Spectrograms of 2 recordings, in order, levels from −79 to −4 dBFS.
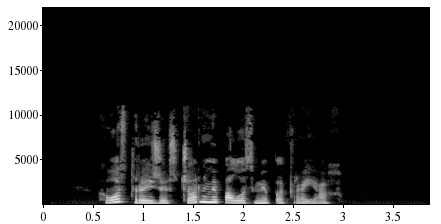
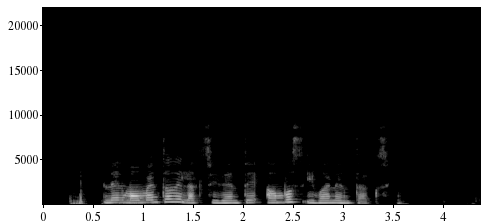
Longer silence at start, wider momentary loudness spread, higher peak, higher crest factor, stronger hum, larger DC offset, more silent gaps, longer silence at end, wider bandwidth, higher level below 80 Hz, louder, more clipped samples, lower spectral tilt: first, 0.55 s vs 0.25 s; second, 11 LU vs 17 LU; first, -4 dBFS vs -14 dBFS; about the same, 18 dB vs 20 dB; neither; neither; neither; first, 1 s vs 0.75 s; first, 11.5 kHz vs 9.2 kHz; second, -72 dBFS vs -58 dBFS; first, -21 LUFS vs -32 LUFS; neither; second, -4.5 dB/octave vs -6.5 dB/octave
